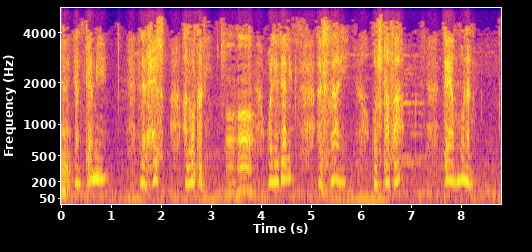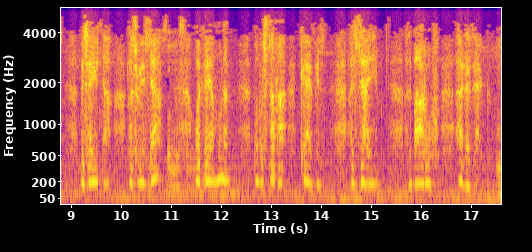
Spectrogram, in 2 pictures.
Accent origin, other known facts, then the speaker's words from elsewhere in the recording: Gharbia, Egypt; قريتي كانت قرية صغيرة يوم ولدت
